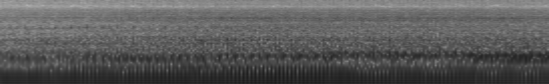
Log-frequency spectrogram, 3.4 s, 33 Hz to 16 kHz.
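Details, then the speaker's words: Toyota MR2 VVT-i idling after the catalytic converter was refitted as a temporary fix for an exhaust blow: steady, smooth low rumble, no longer tractor-like, with no puffing or ticking; exhaust now sealed, normal idle. "much better doesn't sound like a tractor and actually No Blows no exhaust blowing which is good news"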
